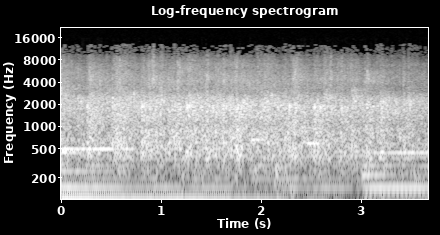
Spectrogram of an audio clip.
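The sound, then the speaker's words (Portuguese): An audience applauds Jesus steadily, a dense, continuous wash of many hands clapping at an even loudness throughout, with a low sustained hum beneath and no voices standing out. “Dá uma salva de palmas a Jesus porque Ele é bom.”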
